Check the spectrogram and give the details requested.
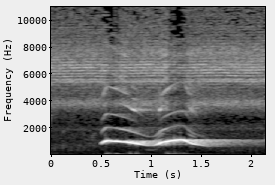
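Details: Wild male great argus in Borneo rainforest at Danum Valley, Sabah, Malaysia, giving one loud clear whistled note, wavering down and up twice, then held steady and slowly trailing off.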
